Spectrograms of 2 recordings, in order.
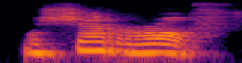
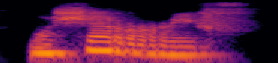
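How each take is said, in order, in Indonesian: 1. Vokal setelah rr ganda itu a. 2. Vokal setelah rr ganda itu i. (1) "Berarti kita bacanya musyarraf" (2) "Ada yang bacanya musyarrif"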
